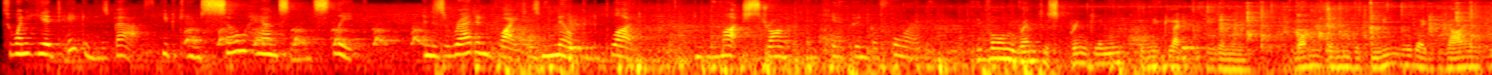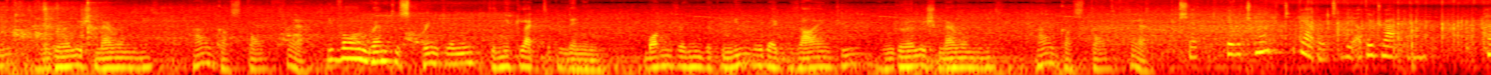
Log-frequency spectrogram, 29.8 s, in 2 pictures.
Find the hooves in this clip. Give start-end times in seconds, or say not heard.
4.3-16.0.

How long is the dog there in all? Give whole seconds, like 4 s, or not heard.
5 s.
